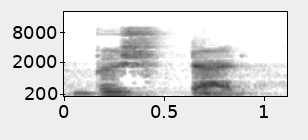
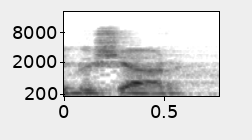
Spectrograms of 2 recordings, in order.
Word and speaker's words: Bouchard: Bouchard. – Bouchard. – But my French relatives would say Bouchard.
